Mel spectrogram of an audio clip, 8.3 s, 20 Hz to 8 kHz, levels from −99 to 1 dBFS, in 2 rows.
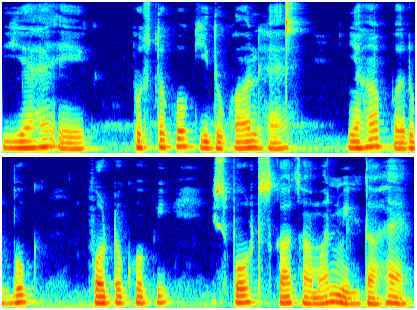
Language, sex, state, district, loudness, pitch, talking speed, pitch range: Hindi, male, Uttar Pradesh, Saharanpur, -21 LUFS, 130 Hz, 115 wpm, 115-135 Hz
